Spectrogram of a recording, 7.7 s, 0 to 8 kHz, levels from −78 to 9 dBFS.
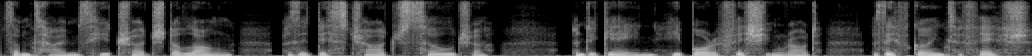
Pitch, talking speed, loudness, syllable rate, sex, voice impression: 175 Hz, 155 wpm, -18 LUFS, 4.7 syllables/s, female, very feminine, slightly gender-neutral, slightly young, slightly adult-like, thin, tensed, slightly weak, slightly bright, slightly soft, clear, fluent, slightly cute, cool, very intellectual, refreshing, very sincere, calm, very friendly, very reassuring, very elegant, slightly wild, sweet, lively, slightly strict, slightly intense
